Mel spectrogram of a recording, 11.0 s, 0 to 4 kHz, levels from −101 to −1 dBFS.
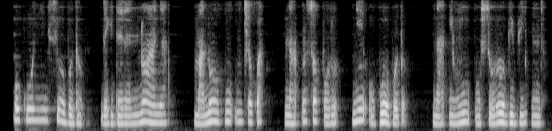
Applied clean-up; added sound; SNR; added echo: neural mask model DeepFilterNet 3.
